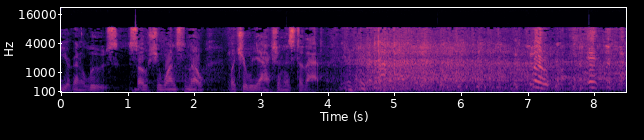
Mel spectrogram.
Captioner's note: laughter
